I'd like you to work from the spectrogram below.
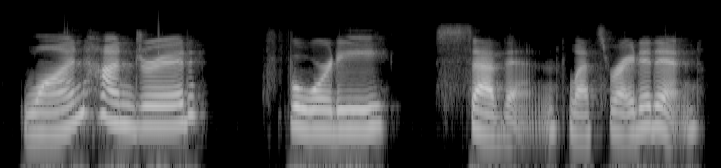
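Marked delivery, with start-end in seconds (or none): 0.2-4.2 very slow, stretched-out delivery. In a place-value lesson, the speaker says the number really slowly. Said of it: "Now let's say it really slow".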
